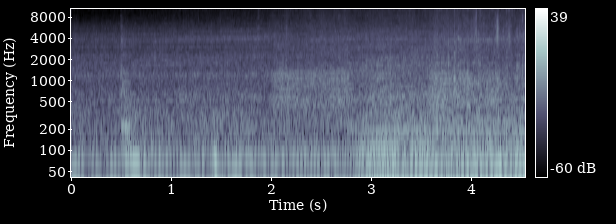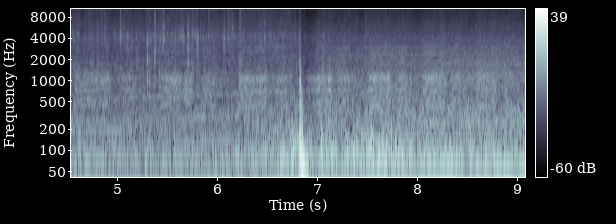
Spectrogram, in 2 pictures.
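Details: 2001 Audi A4 driving: deep road rumble with a rough pulsing drone that builds with speed from a bad tire; other causes ruled out, fixed by swapping the tire.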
